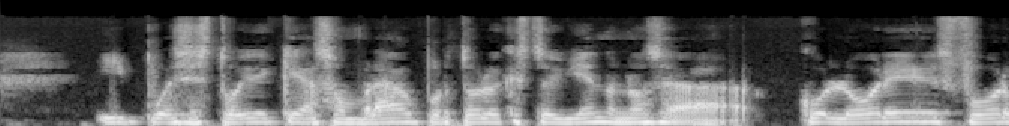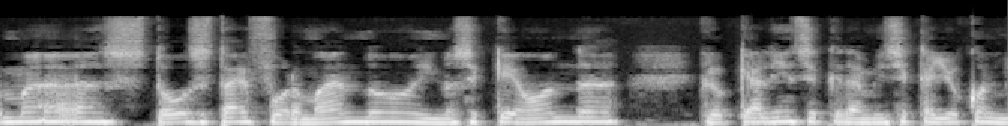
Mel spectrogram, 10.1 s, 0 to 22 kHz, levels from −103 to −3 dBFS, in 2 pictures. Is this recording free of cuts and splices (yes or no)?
yes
